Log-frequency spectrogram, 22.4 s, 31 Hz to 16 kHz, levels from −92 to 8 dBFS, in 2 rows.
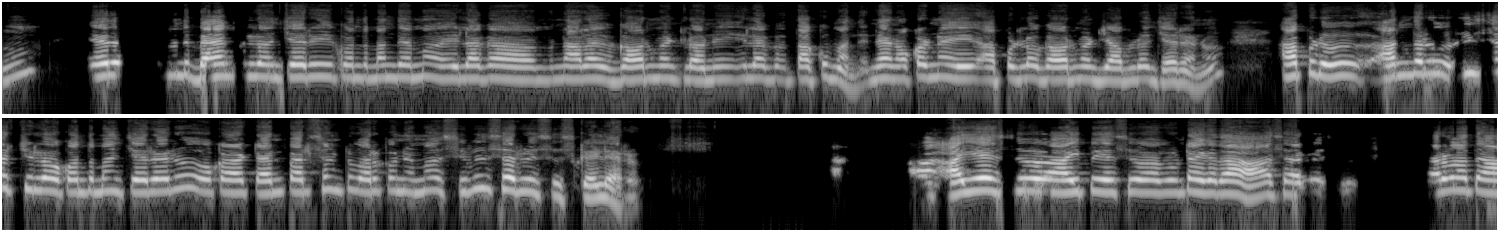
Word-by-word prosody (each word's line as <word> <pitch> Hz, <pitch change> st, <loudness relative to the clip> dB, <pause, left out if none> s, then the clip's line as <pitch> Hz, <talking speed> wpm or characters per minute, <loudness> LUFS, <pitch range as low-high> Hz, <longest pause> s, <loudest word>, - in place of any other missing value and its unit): హ్మ్, 275 Hz, +10 st, -10 dB, 0.5 s
ఏదో 275 Hz, +1 st, +8 dB, 0.6 s
బ్యాంకులో 255 Hz, +1 st, +2 dB, 0.2 s
చేరి 245 Hz, +1 st, +2 dB, 0.2 s
కొంతమందేమో 240 Hz, +1 st, -6 dB, 0.2 s
ఇలాగా 230 Hz, 0 st, -2 dB, 0.5 s
నాలాగా 220 Hz, -1 st, -1 dB
గవర్నమెంట్‍లోని 220 Hz, -1 st, -2 dB, 0.2 s
ఇలాగ 225 Hz, -2 st, -6 dB
తక్కువమంది. 215 Hz, -, -5 dB
నేను 230 Hz, -1 st, +1 dB
ఒక్కడినే 245 Hz, 0 st, -3 dB, 0.3 s
అప్పట్లో 220 Hz, +3 st, -5 dB
గవర్నమెంట్ 215 Hz, 0 st, -1 dB
జాబ్‌లో 205 Hz, +2 st, -2 dB
చేరాను. 180 Hz, -6 st, -4 dB, 0.6 s
అప్పుడు 260 Hz, 0 st, +3 dB, 0.5 s
అందరూ 290 Hz, +4 st, +1 dB, 0.2 s
రిసర్చ్‌లో 305 Hz, -1 st, -1 dB, 0.2 s
కొంతమంది 265 Hz, +1 st, -4 dB
చేరారు. 270 Hz, +5 st, +2 dB, 0.2 s
ఒక 260 Hz, +1 st, -6 dB, 0.3 s
10% 265 Hz, +4 st, -2 dB
వరకునేమో 275 Hz, 0 st, -6 dB, 0.2 s
సివిల్ 305 Hz, +4 st, -6 dB
సర్వీసెస్‌కి 255 Hz, -, +1 dB
వెళ్లారు. 190 Hz, 0 st, -2 dB, 1.5 s
అ! -, -, -9 dB, 0.6 s
ఆ! -, -, +5 dB, 0.3 s
ఐఏఎస్, 280 Hz, 0 st, +6 dB, 0.4 s
ఐపీఎస్ 260 Hz, -1 st, 0 dB, 0.2 s
అవి 245 Hz, +1 st, -3 dB
ఉంటాయి 255 Hz, 0 st, +1 dB
కదా! 240 Hz, 0 st, +3 dB, 0.2 s
ఆ -, -, +1 dB, 0.2 s
సర్వీస్. 455 Hz, -, -4 dB, 0.8 s
తర్వాత 285 Hz, -3 st, +2 dB
250 Hz, 100 wpm, -19 LUFS, 225-275 Hz, 1.5 s, ఏదో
